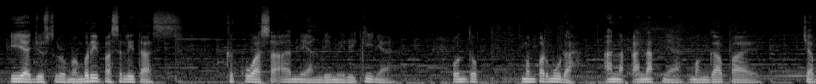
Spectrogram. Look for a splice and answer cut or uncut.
cut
